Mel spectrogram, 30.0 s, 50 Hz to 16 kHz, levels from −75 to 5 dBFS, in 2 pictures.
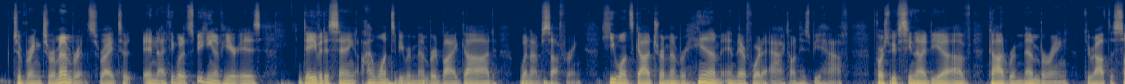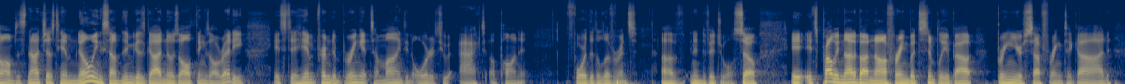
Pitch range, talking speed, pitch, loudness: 95-120 Hz, 205 wpm, 110 Hz, -20 LUFS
